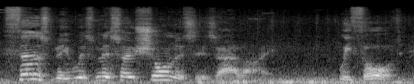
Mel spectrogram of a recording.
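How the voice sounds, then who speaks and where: A smooth, scheming crime boss, as an actor puts him on, talks in ornate, formal phrases. His pitch swings widely and he sits a little off the mic. A faint hiss runs under this radio play. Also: huge pitch swings, slow, distant mic, exaggerated voice. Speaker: actor in community audio drama.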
